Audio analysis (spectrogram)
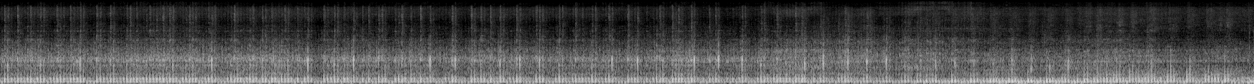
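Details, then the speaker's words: Force 50 hp outboard on a Bayliner after service (lower unit oil, impeller, spark plugs, fuel filter, new starter, regreased bearings): starts right up and holds a steady, even idle with a light regular clatter; normal running. "here I'm going to start it up again starts right up I'm surprised check this out runs really nice"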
